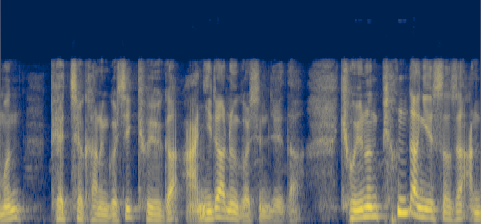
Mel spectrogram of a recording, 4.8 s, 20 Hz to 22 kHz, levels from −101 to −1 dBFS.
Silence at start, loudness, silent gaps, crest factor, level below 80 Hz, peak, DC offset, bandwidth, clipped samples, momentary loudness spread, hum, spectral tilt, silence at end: 0 s; -20 LUFS; none; 18 dB; -58 dBFS; -2 dBFS; under 0.1%; 7.6 kHz; under 0.1%; 15 LU; none; -5.5 dB/octave; 0 s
